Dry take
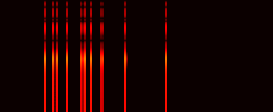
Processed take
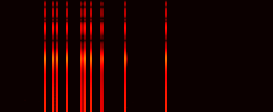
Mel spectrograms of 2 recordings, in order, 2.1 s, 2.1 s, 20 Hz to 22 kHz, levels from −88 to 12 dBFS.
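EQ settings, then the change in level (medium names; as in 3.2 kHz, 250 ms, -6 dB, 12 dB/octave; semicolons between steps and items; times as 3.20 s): peaking EQ 1.7 kHz -6 dB 2.1 oct; +2.5 dB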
